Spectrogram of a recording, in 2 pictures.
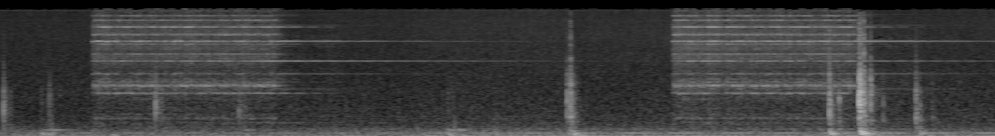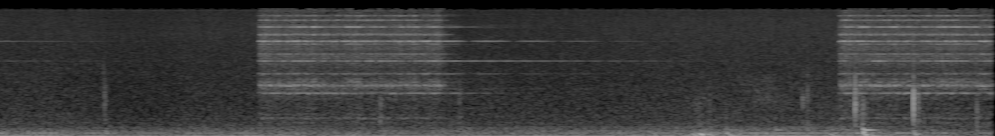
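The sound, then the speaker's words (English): A telephone bell rings in regular bursts, about four rings roughly six seconds apart, each a bright metallic trill lasting a couple of seconds, with a low background hum and a few faint knocks between rings. “now he's going to answer the phone.”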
